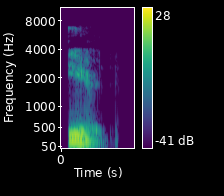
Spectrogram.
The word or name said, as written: eared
